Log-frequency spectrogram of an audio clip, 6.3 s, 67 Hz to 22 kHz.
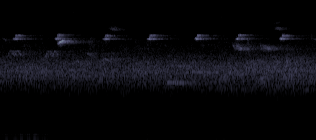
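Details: Crisp, high chirps repeat almost evenly, about every 0.9 seconds, seven in total. Brief fainter twitters from other birds are heard in the background.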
